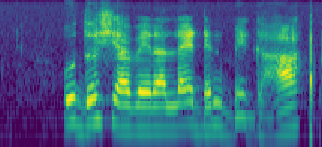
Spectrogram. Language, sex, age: Venda, male, 20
